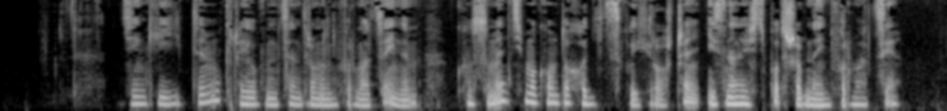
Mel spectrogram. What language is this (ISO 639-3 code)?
pol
